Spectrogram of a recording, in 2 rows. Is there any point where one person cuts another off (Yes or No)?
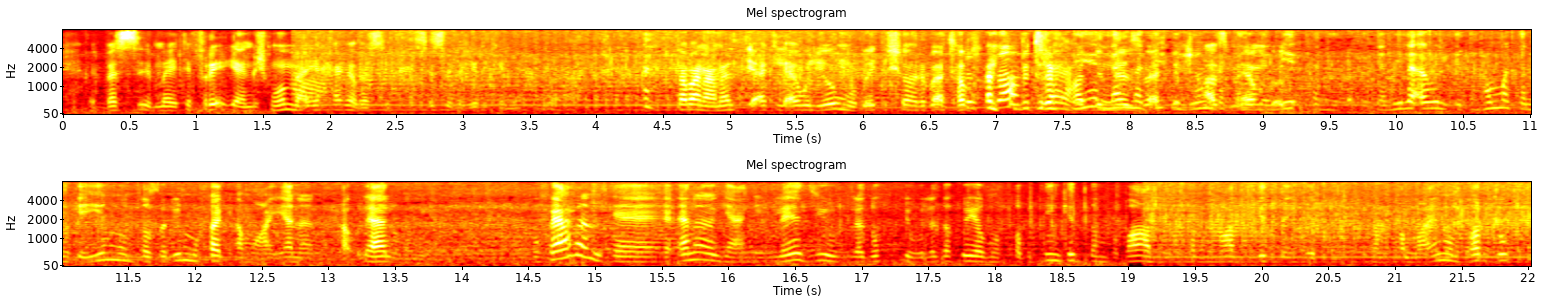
Yes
